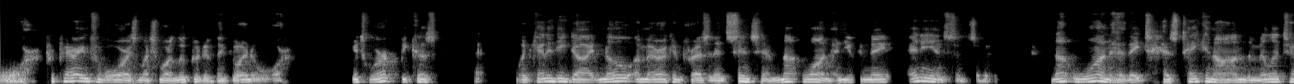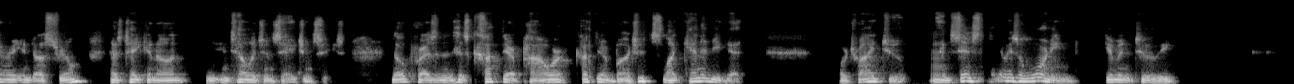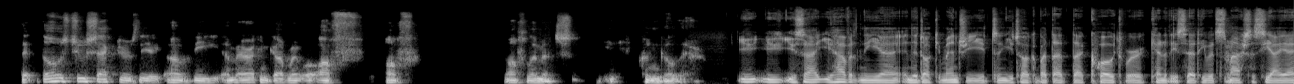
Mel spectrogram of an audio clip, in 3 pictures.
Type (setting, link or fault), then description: link, video call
